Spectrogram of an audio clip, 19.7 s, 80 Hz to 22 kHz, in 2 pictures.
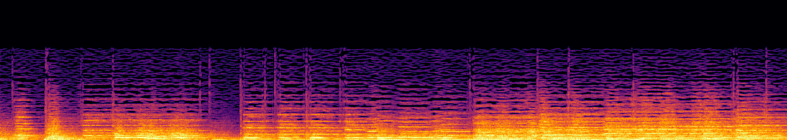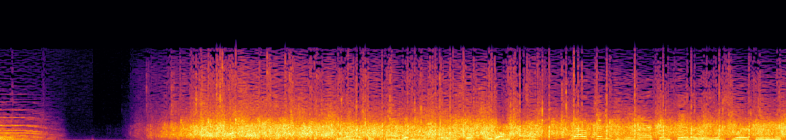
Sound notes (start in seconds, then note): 11.5 applause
